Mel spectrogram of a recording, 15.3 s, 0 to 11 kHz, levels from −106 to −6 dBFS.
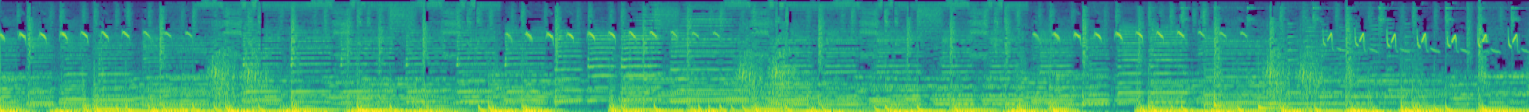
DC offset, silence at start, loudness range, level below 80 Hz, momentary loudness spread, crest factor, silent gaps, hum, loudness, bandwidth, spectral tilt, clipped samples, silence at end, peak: under 0.1%; 0 s; 2 LU; -16 dBFS; 5 LU; 14 dB; none; none; -19 LUFS; 11 kHz; -5 dB/octave; under 0.1%; 0 s; 0 dBFS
